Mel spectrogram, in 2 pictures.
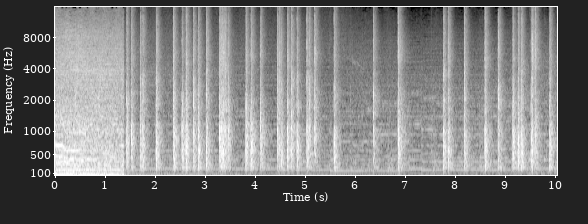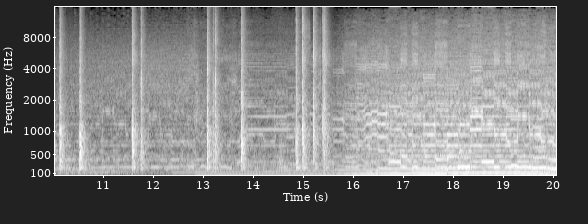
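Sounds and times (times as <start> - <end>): electronic dance music: 0.0 - 20.0
balloons popping: 1.4 - 5.8, 6.4 - 7.1, 7.8 - 10.7, 11.6 - 12.0, 13.1 - 13.9, 14.8 - 15.6.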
